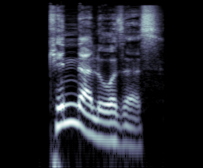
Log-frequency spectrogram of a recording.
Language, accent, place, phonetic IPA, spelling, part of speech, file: German, Germany, Berlin, [ˈkɪndɐloːzəs], kinderloses, adjective, De-kinderloses.ogg
- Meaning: strong/mixed nominative/accusative neuter singular of kinderlos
